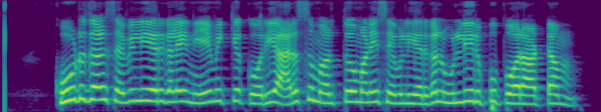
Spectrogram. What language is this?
Tamil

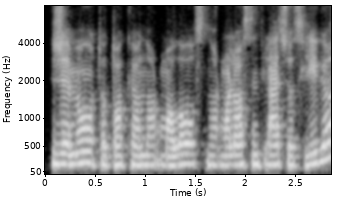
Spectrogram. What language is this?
Lithuanian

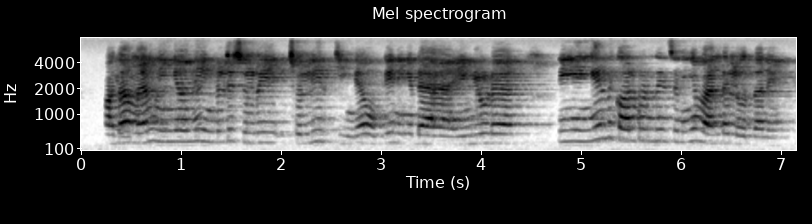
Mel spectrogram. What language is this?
Tamil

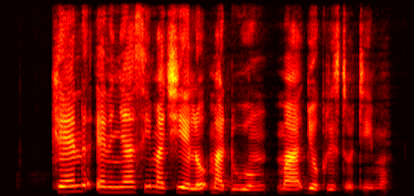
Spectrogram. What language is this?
Luo (Kenya and Tanzania)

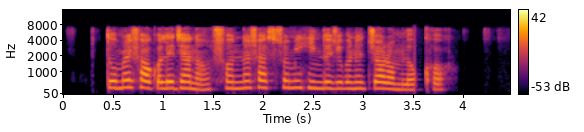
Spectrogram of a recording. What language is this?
Bangla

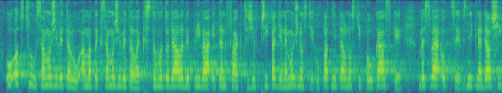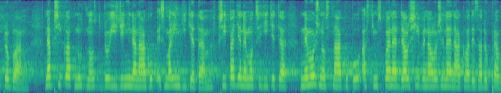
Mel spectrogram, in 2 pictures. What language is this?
Czech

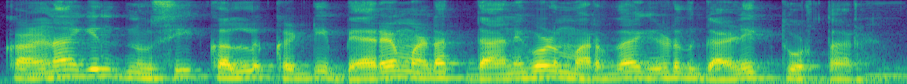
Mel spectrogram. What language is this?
Kannada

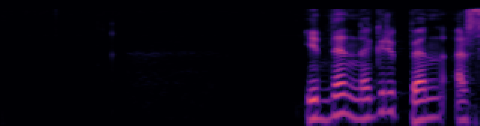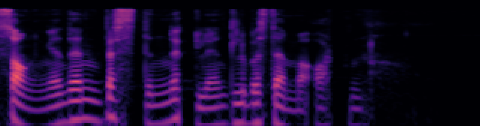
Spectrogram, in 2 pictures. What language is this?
Norwegian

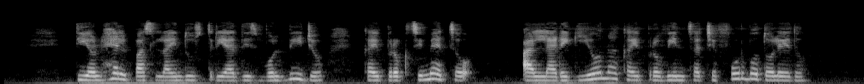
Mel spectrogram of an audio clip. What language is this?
Esperanto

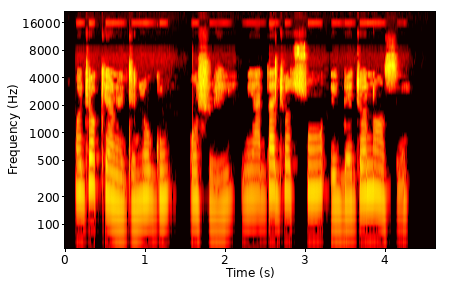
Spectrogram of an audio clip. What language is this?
Yoruba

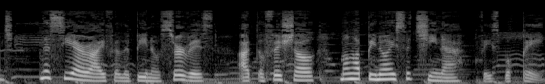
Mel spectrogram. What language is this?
Filipino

